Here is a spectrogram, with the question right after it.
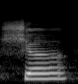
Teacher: श मूर्धन्य श। जब वर्ण श का उच्चारण करते हैं तो जीभ मूर्धा का स्पर्श करती है, इसीलिए इसे मूर्धन्य श भी कहा जाता है।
